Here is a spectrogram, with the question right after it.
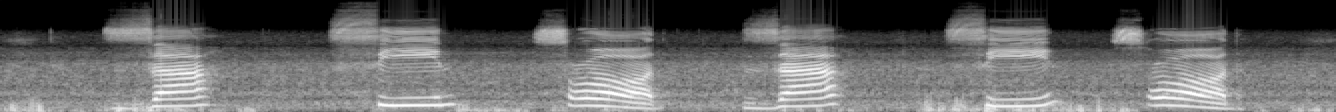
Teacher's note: जुबान की नोक और दोनों दांतों के अंदरूनी किनारे से इसे हम अदा करते हैं · زبان کی نوک اور دونوں دانتوں کے اندرونی کنارے سے اسے ہم ادا کرتے ہیں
